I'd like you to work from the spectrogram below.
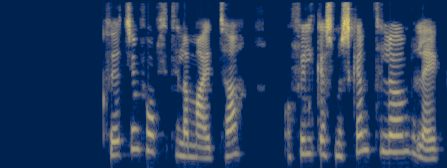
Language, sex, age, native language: Icelandic, female, 30-39, Icelandic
